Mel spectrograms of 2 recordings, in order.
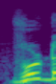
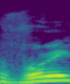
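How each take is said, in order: First: The word is said without an L sound. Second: The word is said with an L sound. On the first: The speaker calls it right. "वुड में एल silent होता है" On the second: The speaker calls it wrong. "कभी भी ये गलती नहीं करनी, वुल्ड नहीं बोलना इसको"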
